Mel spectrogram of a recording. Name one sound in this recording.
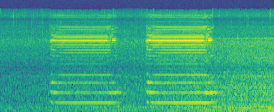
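A train horn sounds two long blasts.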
